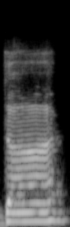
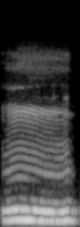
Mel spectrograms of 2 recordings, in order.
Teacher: the difference between sounds like duh which comes out of your mouth and um which comes out of your nose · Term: nasal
